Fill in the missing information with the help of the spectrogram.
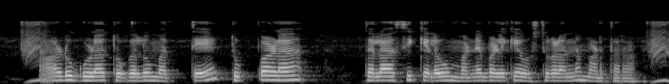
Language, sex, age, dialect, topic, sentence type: Kannada, female, 31-35, Central, agriculture, statement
